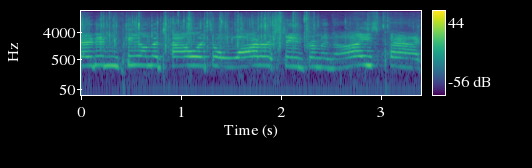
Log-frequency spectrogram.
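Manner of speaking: mock screaming. Retelling an online argument, imitating the kid: imitating someone screaming. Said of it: "the kid starts, like, screaming".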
